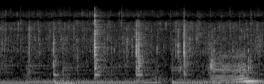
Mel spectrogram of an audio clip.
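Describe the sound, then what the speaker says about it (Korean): Thin pork belly slices fry in a pan with a steady sizzle, broken by a few sharp scraping and stirring clatters of a utensil. "여기 팬에 기름이 모여질 수 있게 구워주세요."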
